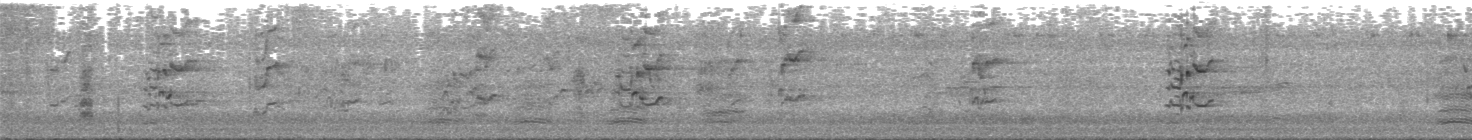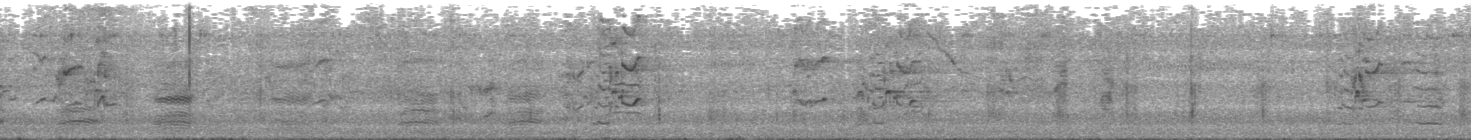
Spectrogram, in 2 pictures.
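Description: Wild birds calling with short, repeated chirps throughout, over a steady low rumble.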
